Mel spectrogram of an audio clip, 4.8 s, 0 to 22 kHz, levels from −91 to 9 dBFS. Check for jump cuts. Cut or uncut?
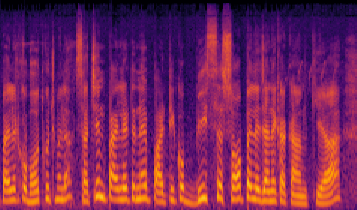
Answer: cut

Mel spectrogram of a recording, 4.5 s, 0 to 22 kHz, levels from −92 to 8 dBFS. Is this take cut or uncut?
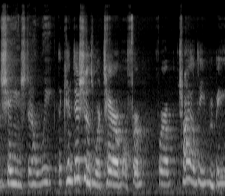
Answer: cut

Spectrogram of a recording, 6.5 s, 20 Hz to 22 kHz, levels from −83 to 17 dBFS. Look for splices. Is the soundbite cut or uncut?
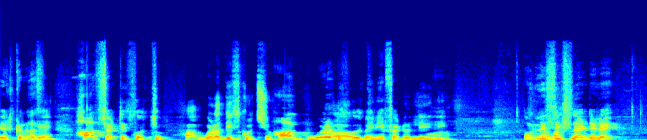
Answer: uncut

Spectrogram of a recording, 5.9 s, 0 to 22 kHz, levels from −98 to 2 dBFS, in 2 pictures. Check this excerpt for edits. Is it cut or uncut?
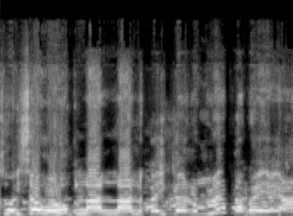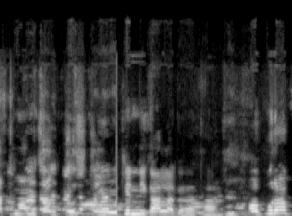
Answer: cut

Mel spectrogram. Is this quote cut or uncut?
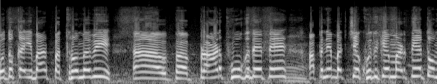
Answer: uncut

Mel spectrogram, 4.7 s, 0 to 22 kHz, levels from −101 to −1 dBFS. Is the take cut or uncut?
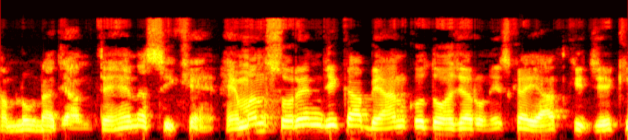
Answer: cut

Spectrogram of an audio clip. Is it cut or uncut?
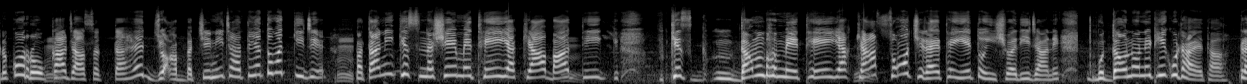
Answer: cut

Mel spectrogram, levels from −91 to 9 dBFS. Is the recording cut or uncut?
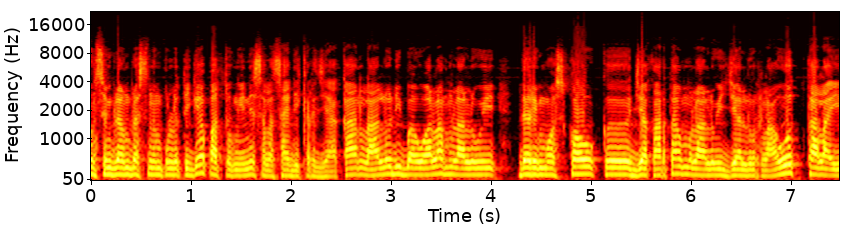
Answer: uncut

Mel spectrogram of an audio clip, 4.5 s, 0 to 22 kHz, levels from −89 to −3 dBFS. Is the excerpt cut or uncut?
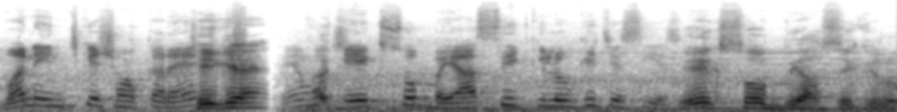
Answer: cut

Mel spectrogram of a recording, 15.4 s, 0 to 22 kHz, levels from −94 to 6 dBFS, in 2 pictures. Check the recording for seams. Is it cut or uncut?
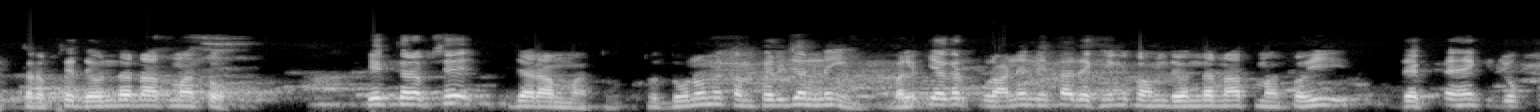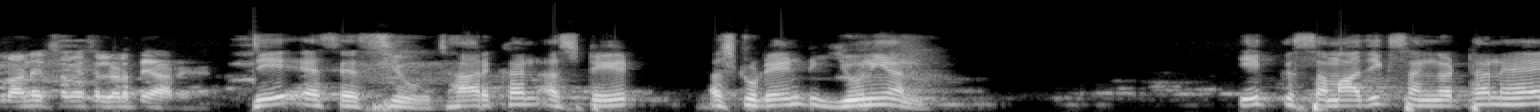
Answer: cut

